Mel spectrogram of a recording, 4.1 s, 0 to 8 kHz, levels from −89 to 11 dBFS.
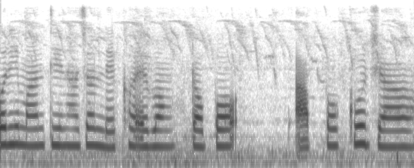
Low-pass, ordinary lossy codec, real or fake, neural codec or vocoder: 7.2 kHz; none; real; none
